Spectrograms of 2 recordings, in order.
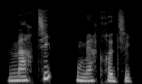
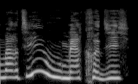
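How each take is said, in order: First: It sounds crisp, with strongly pressed consonants. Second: It sounds agitated, without pressed consonants. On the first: The speaker seems calm and assertive. The speaker calls it right. "appuie sur les consonnes" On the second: The speaker seems upset. The speaker calls it wrong. "tu tu tu t'énerves"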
